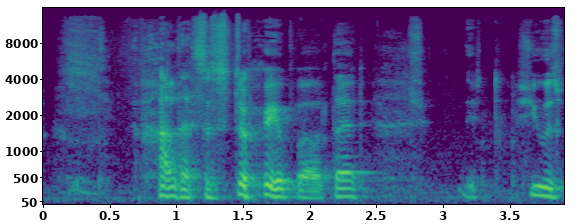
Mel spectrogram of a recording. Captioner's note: laughing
